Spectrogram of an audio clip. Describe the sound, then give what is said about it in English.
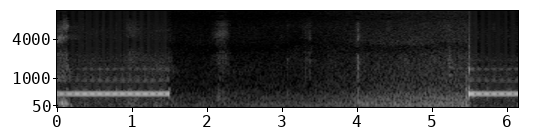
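Touch-tone telephone dialing: a loud, steady electronic tone sounds, breaks off into a quiet stretch with a few faint blips and low rustling, then the tone abruptly returns. “Can't you dial any better?”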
